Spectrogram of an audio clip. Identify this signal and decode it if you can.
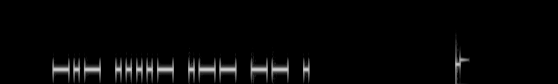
Morse code, heard as a keyed tone, about 22 wpm, 700 Hz. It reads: K4WME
